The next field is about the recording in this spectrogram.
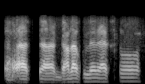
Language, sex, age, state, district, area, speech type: Bengali, male, 60+, West Bengal, Hooghly, rural, conversation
